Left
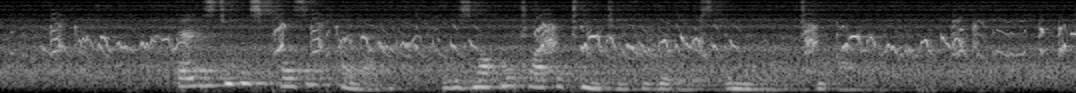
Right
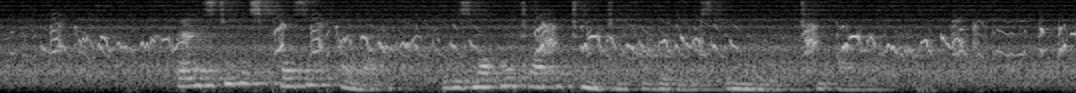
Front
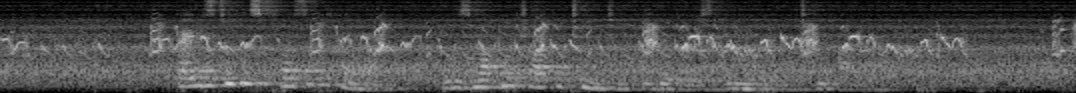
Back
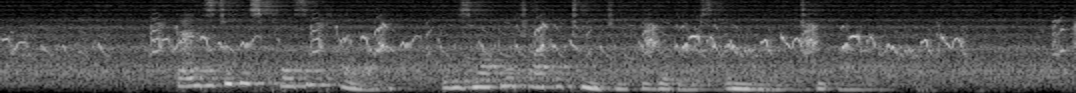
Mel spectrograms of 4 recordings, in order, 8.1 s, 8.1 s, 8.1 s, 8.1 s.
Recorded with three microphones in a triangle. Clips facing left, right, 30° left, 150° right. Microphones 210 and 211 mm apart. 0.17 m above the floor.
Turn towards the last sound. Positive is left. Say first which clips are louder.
# left 3 dB, back 2 dB
turn(degrees=-175)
